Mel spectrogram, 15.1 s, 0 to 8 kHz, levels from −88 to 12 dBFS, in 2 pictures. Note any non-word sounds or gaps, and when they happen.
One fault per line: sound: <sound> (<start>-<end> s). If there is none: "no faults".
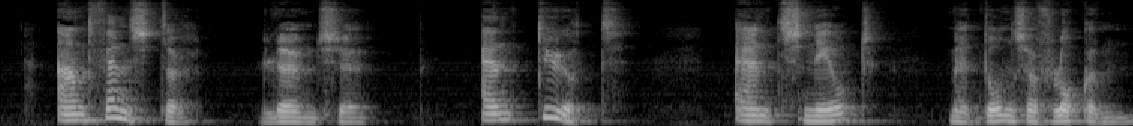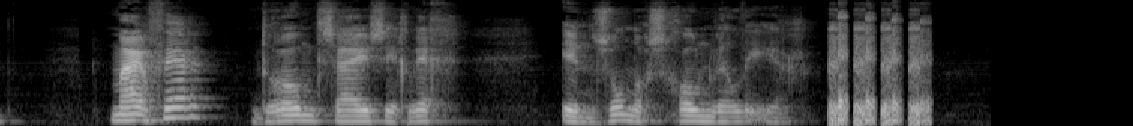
sound: laugh (13.1-13.8 s)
